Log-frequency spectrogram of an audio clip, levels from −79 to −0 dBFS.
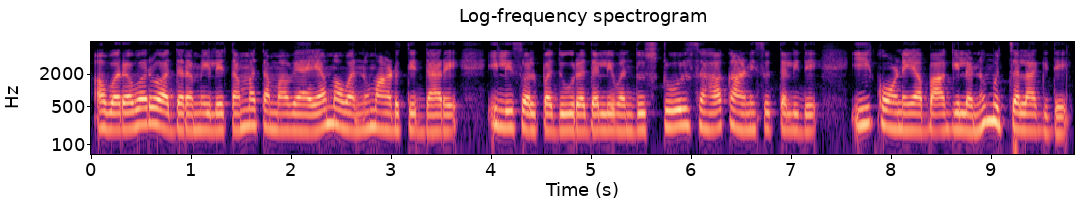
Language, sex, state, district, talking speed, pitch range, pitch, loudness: Kannada, female, Karnataka, Bidar, 110 wpm, 185-210 Hz, 190 Hz, -14 LUFS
